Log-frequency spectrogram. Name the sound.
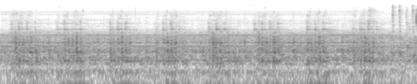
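stand mixer mixing cake batter with flour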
